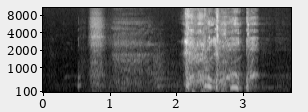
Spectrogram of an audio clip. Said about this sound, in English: Now, I'm just going to let you know that the cough has been particularly annoying lately, and even this morning. So I'm going to get us through this as quickly as I can, okay?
